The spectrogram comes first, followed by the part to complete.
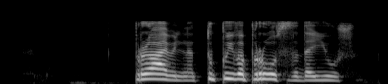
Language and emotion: Russian, angry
